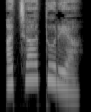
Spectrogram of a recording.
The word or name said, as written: ಅಚಾತುರ್ಯ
